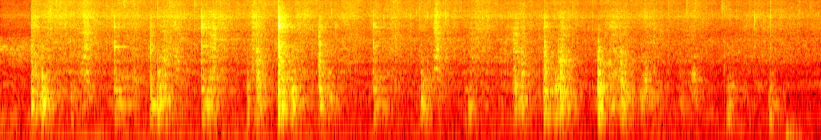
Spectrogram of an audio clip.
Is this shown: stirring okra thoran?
yes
